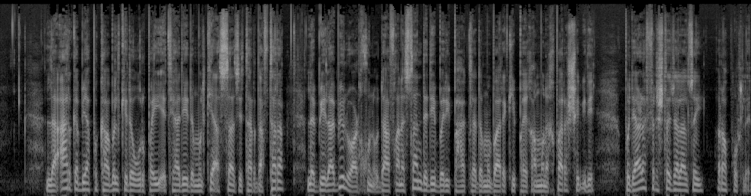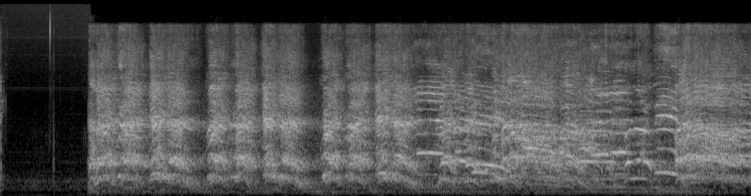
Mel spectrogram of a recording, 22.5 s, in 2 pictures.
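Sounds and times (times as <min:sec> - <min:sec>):
speech: 0:00.7 - 0:11.4, 0:12.6 - 0:12.8
Afghanistan national cricket team members cheering in their room in Zimbabwe: 0:12.6 - 0:22.5.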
